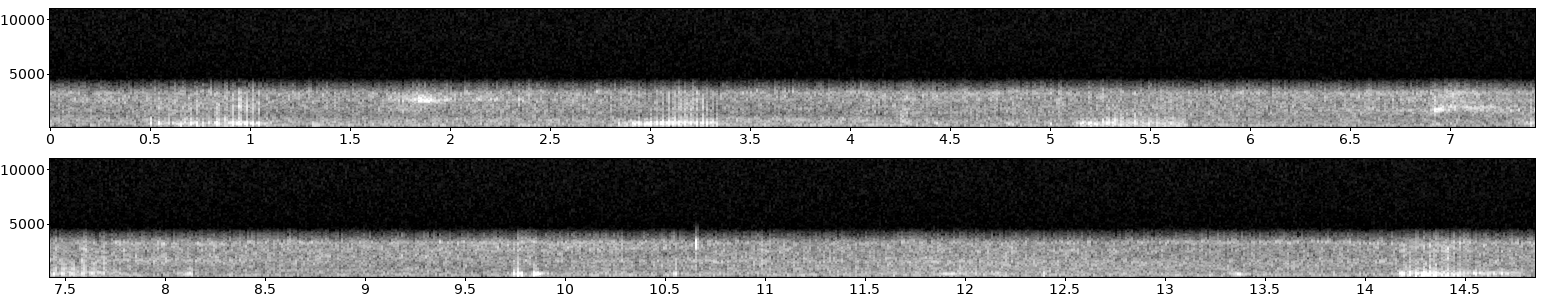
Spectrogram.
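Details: Snoring from a sleeping pet: soft, rattling snores about every two seconds over steady background hiss.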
